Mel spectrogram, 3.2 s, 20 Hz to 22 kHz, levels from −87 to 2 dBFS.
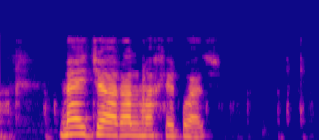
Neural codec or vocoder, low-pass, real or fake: vocoder, 44.1 kHz, 80 mel bands, Vocos; 7.2 kHz; fake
